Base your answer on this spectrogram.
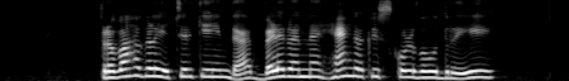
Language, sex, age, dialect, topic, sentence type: Kannada, female, 46-50, Dharwad Kannada, agriculture, question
